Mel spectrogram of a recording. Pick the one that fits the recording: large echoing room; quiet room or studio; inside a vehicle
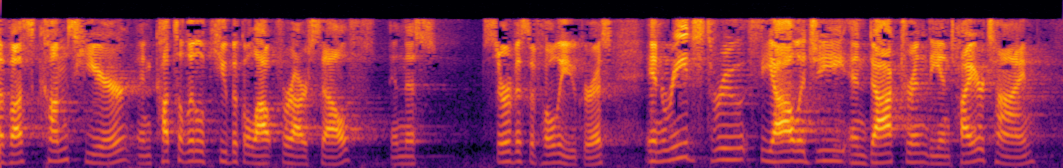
large echoing room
